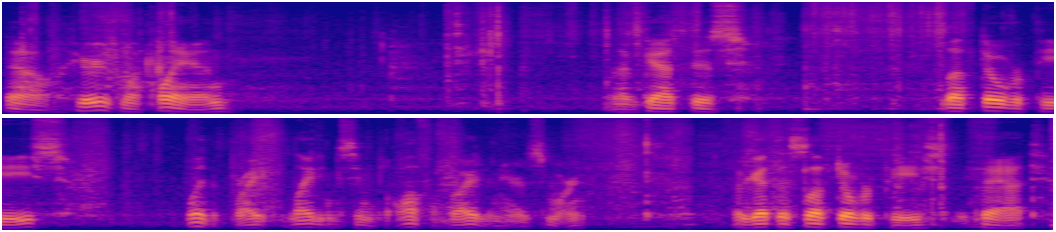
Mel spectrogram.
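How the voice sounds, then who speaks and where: A man's voice: sits low, vocal fry, mellow, a little hiss or hum. A man giving a casual, plainspoken hands-on workshop demonstration, narrating each step as he works. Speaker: vintage radio restorer and host. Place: home workshop.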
